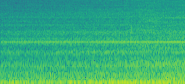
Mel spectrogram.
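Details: Oil burner previously shutting off and sooting, now refired after a cleaning with draft adjusted to about one over the fire; steady even low roar with faint high tone, no pulsing or rumble; firing normally.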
